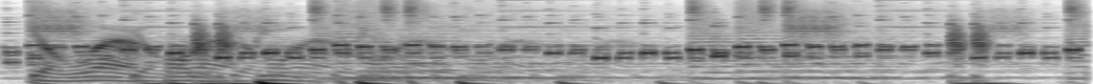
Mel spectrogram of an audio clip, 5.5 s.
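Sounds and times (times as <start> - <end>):
instrumental music: 0.2 - 5.3.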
